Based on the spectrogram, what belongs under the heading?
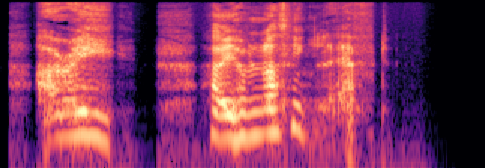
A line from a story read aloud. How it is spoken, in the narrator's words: In a hoarse voice she said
